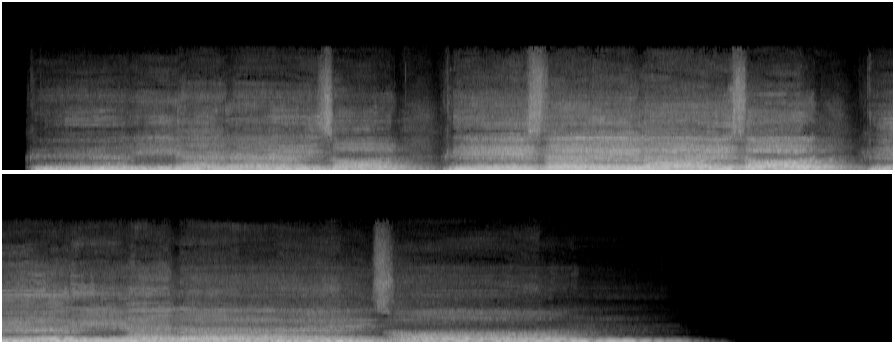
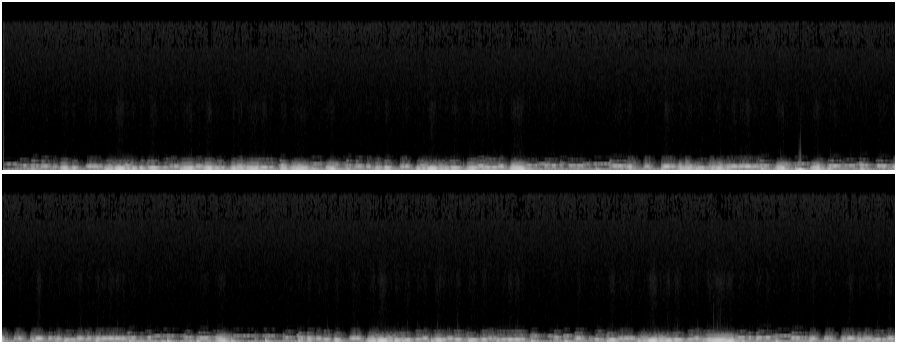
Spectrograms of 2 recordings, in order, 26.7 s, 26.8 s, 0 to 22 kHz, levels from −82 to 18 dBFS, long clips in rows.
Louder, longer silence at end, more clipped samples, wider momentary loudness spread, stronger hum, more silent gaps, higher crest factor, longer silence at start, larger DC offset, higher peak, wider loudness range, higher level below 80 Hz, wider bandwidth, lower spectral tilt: first, -15 LUFS vs -18 LUFS; first, 3.05 s vs 0 s; neither; about the same, 11 LU vs 11 LU; neither; neither; about the same, 16 dB vs 16 dB; first, 0.4 s vs 0 s; neither; about the same, 0 dBFS vs 0 dBFS; first, 8 LU vs 5 LU; second, -54 dBFS vs -24 dBFS; first, 16 kHz vs 1.8 kHz; second, -4.5 dB/octave vs -13.5 dB/octave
